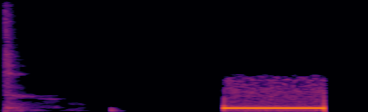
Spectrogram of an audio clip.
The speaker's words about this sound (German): Wir haben jetzt die Möglichkeiten, ihn telefonisch in unsere Gespräche zu integrieren. Und äh, schauen wir mal. Es tut es, jawohl. Es bämmelt.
